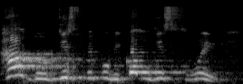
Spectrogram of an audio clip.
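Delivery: ordinary delivery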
